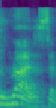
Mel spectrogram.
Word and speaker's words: Ruzz: thanks for having me you're welcome so it's RZ right is that how I pronounce it that's it that's it yeah was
